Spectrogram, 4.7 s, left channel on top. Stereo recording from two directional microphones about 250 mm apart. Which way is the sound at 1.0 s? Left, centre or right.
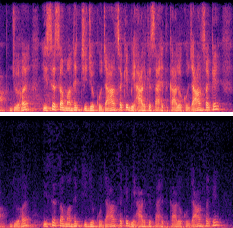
Left.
